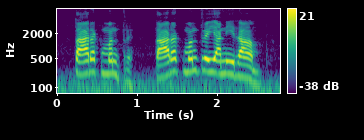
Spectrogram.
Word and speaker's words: राम: ओम, इसी ओम के पहले, इसी ओम के पहले आप र लगा दीजिए, यानी राम।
